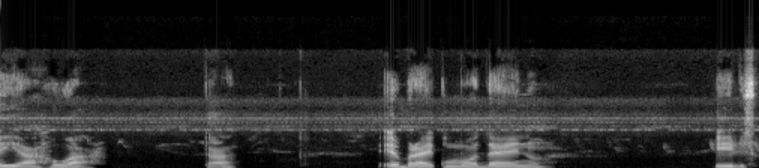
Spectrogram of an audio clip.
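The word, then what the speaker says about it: Yahweh: A pronúncia sem sinais aoréticos, conforme o hebraico antigo é Iará, tá?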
